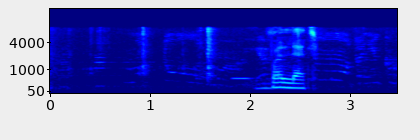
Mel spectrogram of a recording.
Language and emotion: Russian, neutral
